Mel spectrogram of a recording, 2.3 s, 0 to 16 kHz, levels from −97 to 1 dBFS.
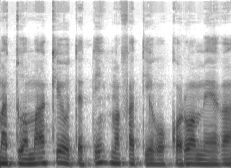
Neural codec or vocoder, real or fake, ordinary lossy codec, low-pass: none; real; Opus, 32 kbps; 14.4 kHz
